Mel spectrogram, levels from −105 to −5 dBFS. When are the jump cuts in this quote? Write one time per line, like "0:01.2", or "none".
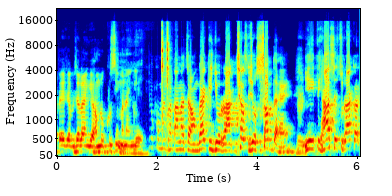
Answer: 0:02.2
